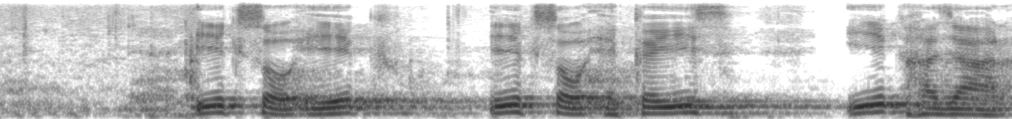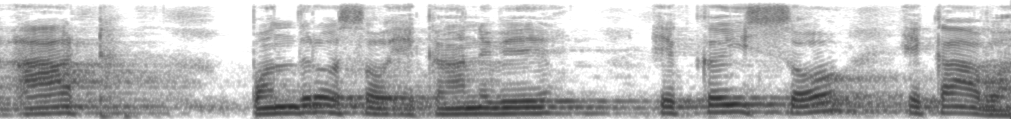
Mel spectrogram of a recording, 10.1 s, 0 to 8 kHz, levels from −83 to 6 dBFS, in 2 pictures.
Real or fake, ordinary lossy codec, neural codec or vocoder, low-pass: real; none; none; 7.2 kHz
